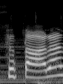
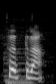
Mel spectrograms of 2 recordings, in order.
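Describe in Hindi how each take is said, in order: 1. इस शब्द में तीन अक्षर हैं, और बीच का स्वर लंबा है। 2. इस शब्द में दो अक्षर हैं, और 'tr' का गुच्छा है। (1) "सतारा नहीं"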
